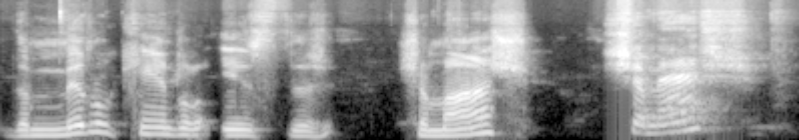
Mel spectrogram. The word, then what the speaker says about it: shamash: that's awesome and again forgive me if i mispronounce this the the middle candle is the shamash shamash shamesh yes mesh that a rabbi from my area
